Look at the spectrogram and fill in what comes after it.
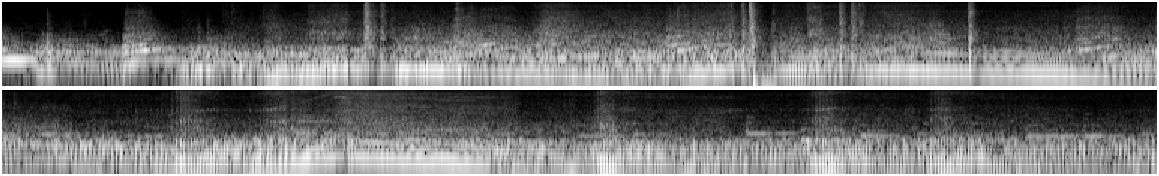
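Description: Several car engines revving at once, their pitch rising and falling over and over in overlapping revs, with a few sharp cracks in between. About ten seconds in one engine revs up and drops back, and the engine sound then settles to a steadier, lower running.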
